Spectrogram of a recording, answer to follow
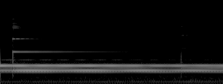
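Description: Closing station-ident music: two soft chime strikes, one just at the start and a fainter one near the end, ringing over a steady held chord.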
